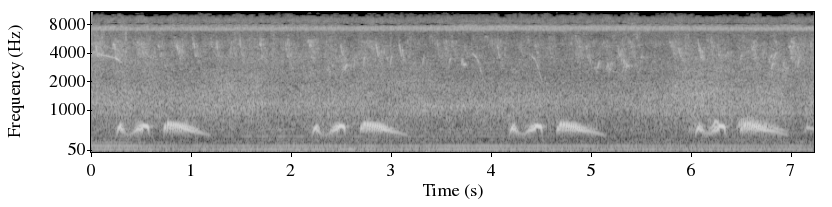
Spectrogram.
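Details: Spotted dove decoy luring wild doves at a Thai trapping site, Bang Li. Coos come in spaced groups, a quick double note followed by a longer, falling hoot, repeated about every two seconds over a steady low drone and faint chirps.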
